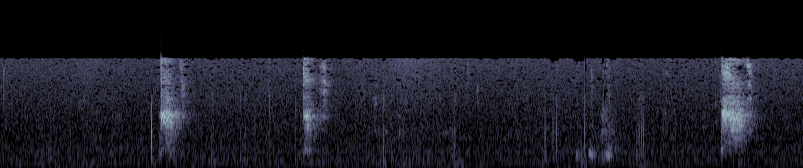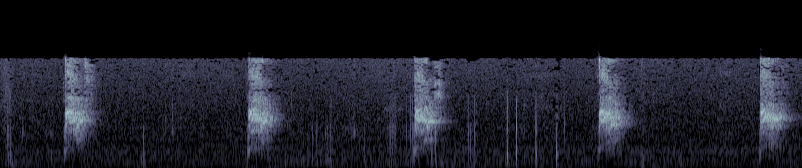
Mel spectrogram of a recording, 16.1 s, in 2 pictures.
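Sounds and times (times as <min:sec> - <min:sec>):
dog barking: 0:01.6 - 0:02.0, 0:03.0 - 0:03.4, 0:07.2 - 0:07.6, 0:08.7 - 0:09.1, 0:10.5 - 0:10.9, 0:12.2 - 0:12.6, 0:14.0 - 0:14.4, 0:15.6 - 0:16.0.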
